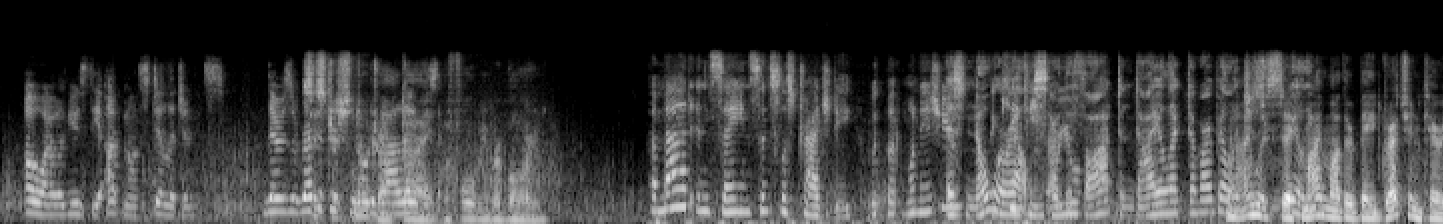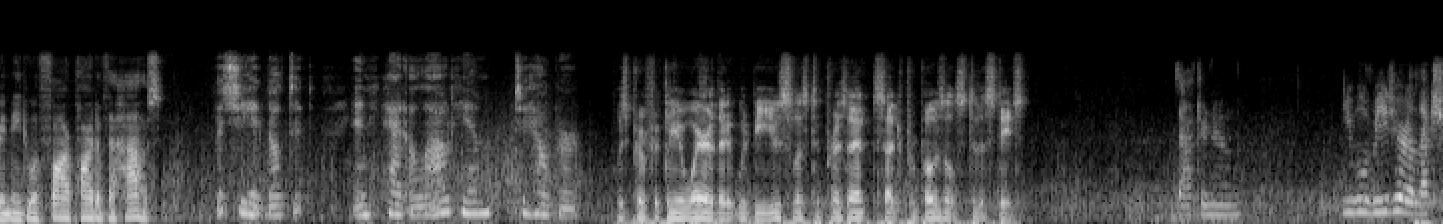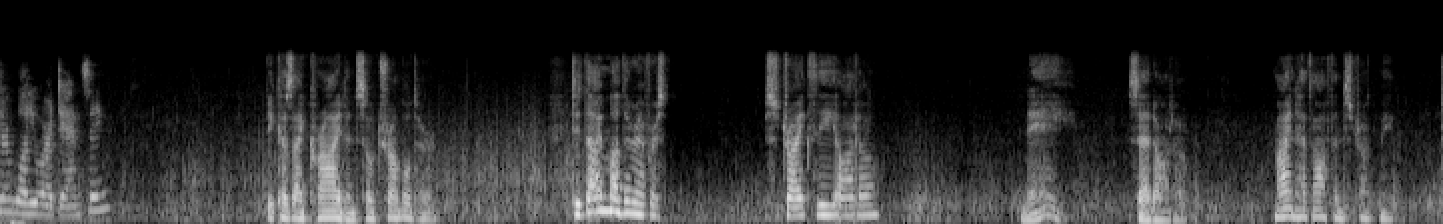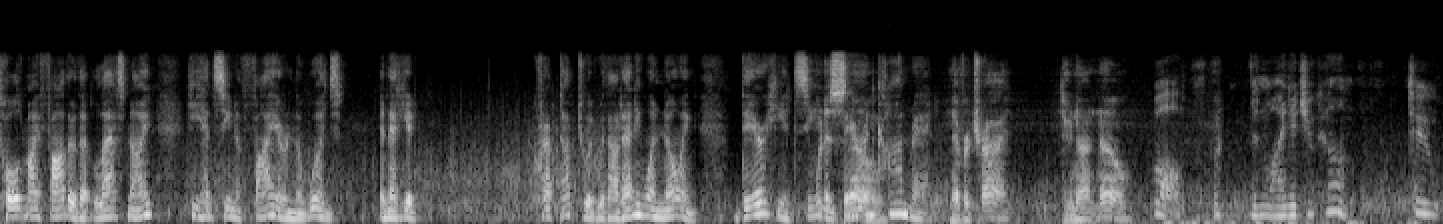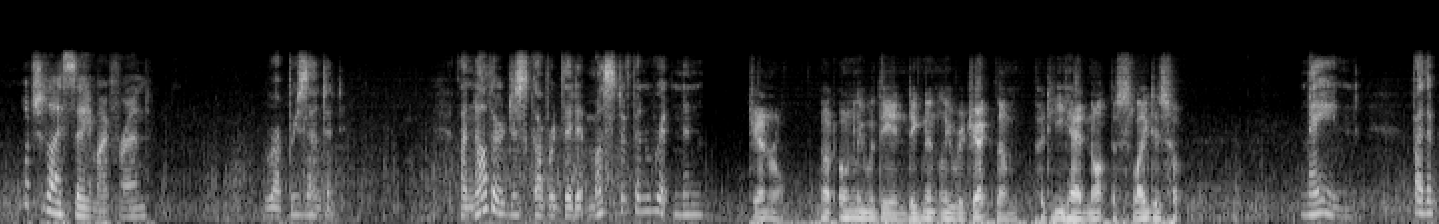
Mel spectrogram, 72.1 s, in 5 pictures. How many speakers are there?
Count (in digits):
7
